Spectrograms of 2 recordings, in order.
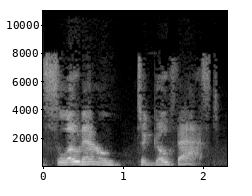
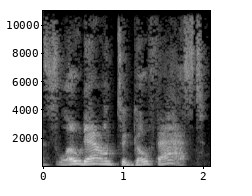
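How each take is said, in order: First: Slow, deliberate, each word spaced; calm mentor slowing a fast talker down; slow mentor advice. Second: Slow, deliberate, rising at the end; calm mentor slowing a fast talker down; slow mentor advice. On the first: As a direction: spell the advice out slowly. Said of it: "He said". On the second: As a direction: let each word land. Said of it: "And so Gene said". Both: Retold or imitated.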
